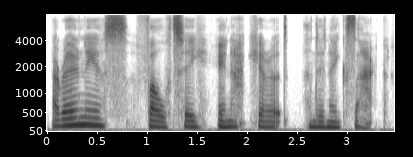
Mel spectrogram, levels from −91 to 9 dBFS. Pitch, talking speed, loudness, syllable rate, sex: 150 Hz, 85 wpm, -20 LUFS, 4.6 syllables/s, male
